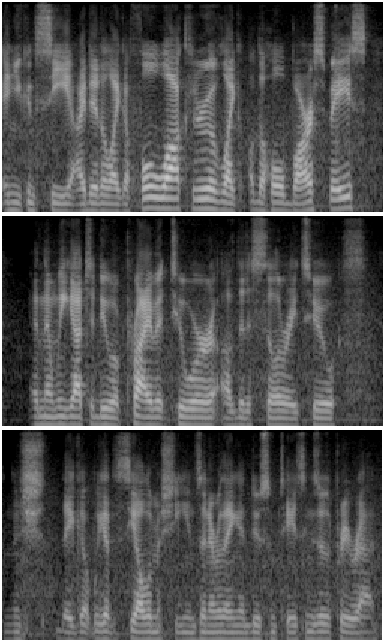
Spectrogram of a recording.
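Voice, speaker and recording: On the low side with a sharp tone, this young man's voice carries a casual, live-stream-style podcast chat. As he reviews a bourbon, he rambles a little in a laid-back way and often corrects himself.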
